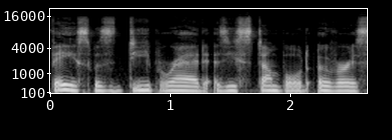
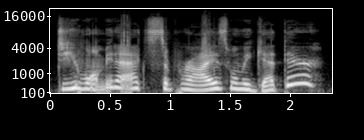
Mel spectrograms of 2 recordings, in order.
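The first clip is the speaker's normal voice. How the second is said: put-on higher, louder eager young man; Kirishima voice; 5 semitones higher, 6 dB louder than usual. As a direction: lift it up with excitement. Kirishima playful offer.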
